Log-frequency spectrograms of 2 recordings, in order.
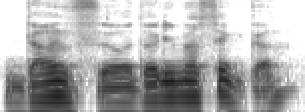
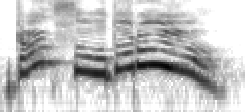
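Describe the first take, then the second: First: It is said in a low voice. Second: It is said in a high voice.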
